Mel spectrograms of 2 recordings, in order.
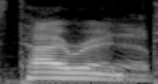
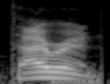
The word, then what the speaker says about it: Tyron: No, it's Tyron. If you look at the pronunciation guide, according to the NFL, is Tyrin. – Pronunciation guru Tony Baselli. – -RIN. I'm just telling you what it says. Tyrin. Go look it up.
